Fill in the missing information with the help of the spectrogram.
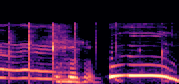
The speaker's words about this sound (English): Woo! I'm clapping too over here, like, woo!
